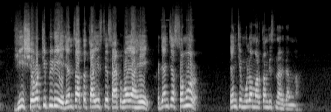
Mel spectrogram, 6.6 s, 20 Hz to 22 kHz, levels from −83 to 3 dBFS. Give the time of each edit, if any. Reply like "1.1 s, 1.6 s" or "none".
3.1 s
